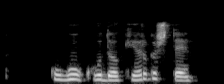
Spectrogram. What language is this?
Mari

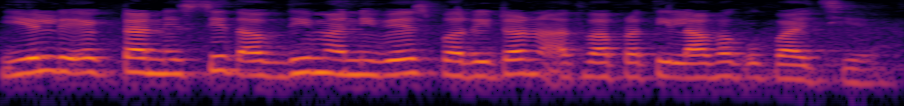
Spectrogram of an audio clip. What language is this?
Maithili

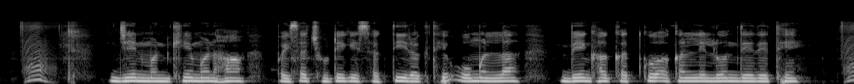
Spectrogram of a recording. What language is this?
Chhattisgarhi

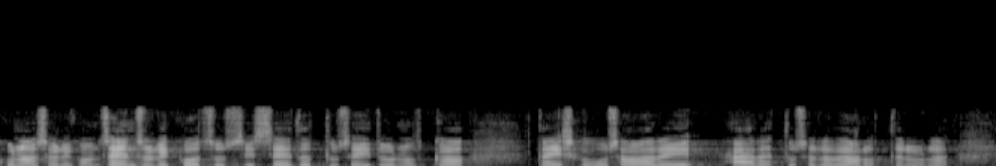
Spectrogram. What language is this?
Estonian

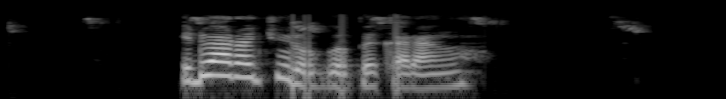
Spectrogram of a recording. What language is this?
Luo (Kenya and Tanzania)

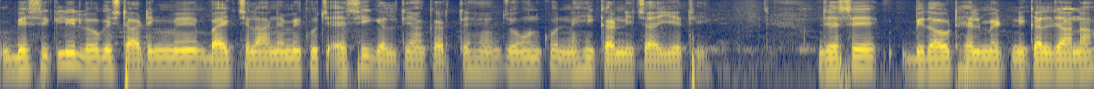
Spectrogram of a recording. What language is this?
Urdu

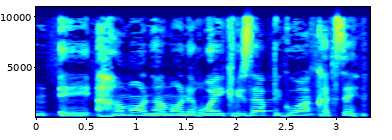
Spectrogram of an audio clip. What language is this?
Hebrew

